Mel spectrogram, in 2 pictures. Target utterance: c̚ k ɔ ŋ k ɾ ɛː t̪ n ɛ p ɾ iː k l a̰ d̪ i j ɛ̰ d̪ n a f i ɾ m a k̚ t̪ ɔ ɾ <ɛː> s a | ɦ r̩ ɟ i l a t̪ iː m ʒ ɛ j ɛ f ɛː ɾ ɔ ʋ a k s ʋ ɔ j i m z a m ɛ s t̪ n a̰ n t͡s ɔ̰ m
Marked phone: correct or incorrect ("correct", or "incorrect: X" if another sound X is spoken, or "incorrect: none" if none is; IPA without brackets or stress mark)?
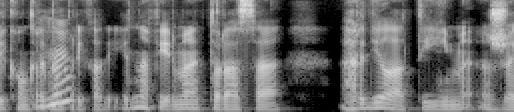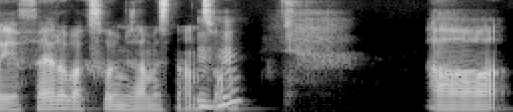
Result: incorrect: aː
